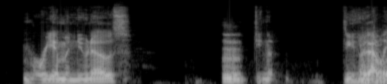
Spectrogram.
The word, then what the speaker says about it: Menounos: Maria It's But it- Menounos. But it's pronounced Menounos.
